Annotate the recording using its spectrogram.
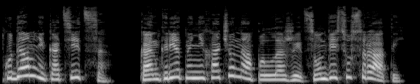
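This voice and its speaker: A woman's voice: high-pitched, big pitch swings, fairly quick, a little mellow, no room sound, clean studio sound, voice pushed up. A woman voicing a brash, crude young female pop singer in an audiobook, with coarse slangy outbursts. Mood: crude, flustered. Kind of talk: audiobook reading.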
